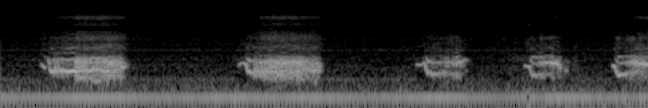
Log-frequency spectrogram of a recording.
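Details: House cat snoring while settling down before sleep: five rough, droning snores, each about a second long and roughly two and a half seconds apart. The last three are shorter, over a steady low electrical hum.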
